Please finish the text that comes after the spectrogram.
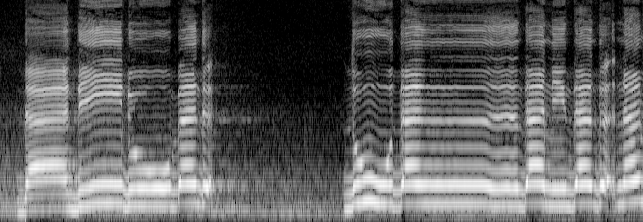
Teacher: diucapkan dengan menyentuhkan ujung lidah kita dengan bagian gusi-gusi dua ujung dua gigi seri bagian atas nah kesalahan yang sering dilakukan adalah menyentuhkan ujung lidah dengan langit-langit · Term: huruf da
